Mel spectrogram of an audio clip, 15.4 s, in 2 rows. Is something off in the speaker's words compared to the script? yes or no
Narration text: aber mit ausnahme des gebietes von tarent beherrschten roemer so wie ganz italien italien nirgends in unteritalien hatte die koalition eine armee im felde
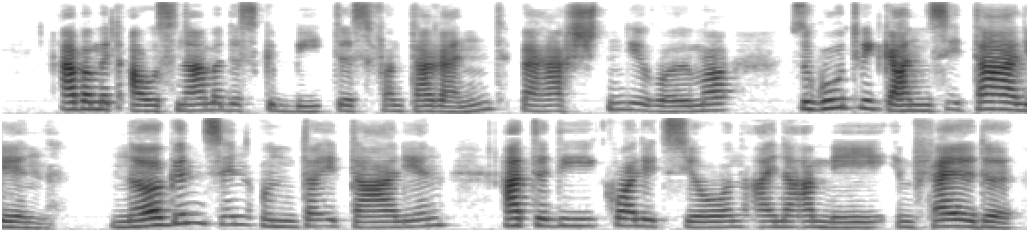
yes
